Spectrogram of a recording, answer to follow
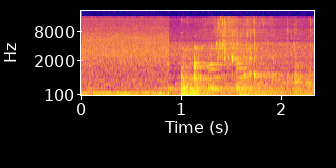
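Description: Rain falling, a steady hiss. About a second in, the hiss gives way to liquid being poured into a mug, over background music.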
